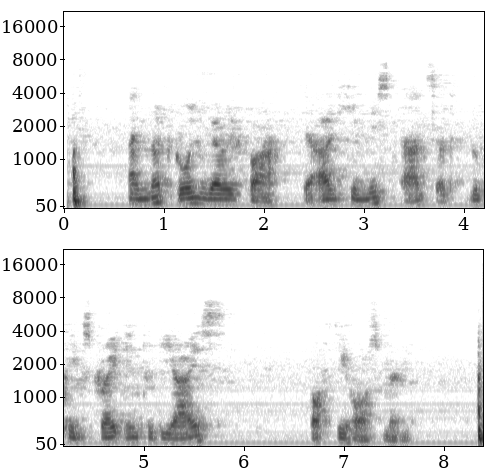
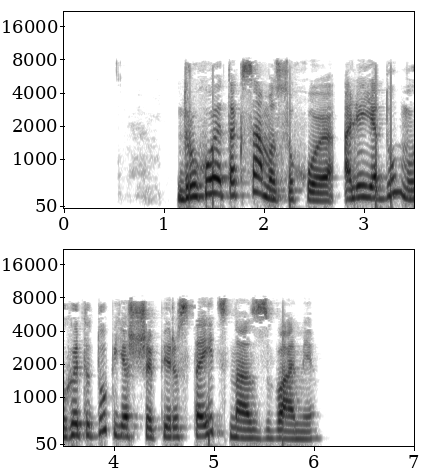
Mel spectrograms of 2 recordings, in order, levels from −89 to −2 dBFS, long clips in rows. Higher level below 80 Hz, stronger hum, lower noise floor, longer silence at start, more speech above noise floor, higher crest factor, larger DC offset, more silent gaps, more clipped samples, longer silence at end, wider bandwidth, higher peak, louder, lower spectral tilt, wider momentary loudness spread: about the same, -58 dBFS vs -54 dBFS; neither; about the same, -64 dBFS vs -61 dBFS; second, 0.1 s vs 1.15 s; second, 32 dB vs 46 dB; first, 28 dB vs 16 dB; neither; neither; neither; second, 0 s vs 1 s; second, 7.6 kHz vs 8.4 kHz; about the same, -4 dBFS vs -2 dBFS; second, -33 LUFS vs -16 LUFS; first, -8.5 dB/octave vs -4.5 dB/octave; first, 12 LU vs 7 LU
